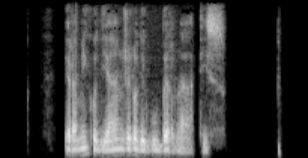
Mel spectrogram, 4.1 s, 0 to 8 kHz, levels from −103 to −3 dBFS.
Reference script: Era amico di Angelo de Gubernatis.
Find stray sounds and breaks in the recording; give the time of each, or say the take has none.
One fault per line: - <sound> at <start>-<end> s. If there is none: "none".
none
